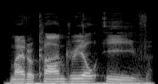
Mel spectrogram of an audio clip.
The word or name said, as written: Mitochondrial Eve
